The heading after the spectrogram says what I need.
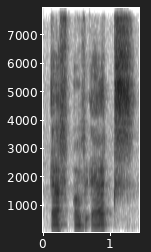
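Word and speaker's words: f(x): equations of functions um this is would be pronounced f ofx f ofx um it's a a function and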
